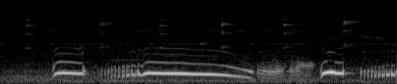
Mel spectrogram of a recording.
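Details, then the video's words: A white Barbary dove, singing eagerly to tease a rival, gives a short clipped coo, a rolling trill and a long steady coo that sags downward. Another clipped note follows, with faint high chirps in the background. "Burung puter Putih gacor Pandai menggoda lawan"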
